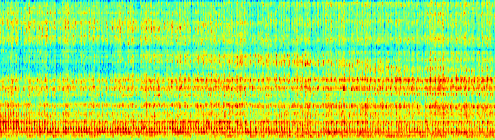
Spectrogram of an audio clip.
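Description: Steady fast rattling tap over the saw's constant drone; the workpiece is bouncing against the table as the blade strokes.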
